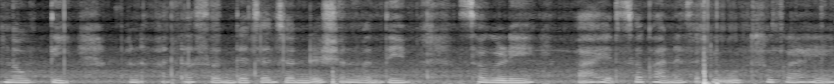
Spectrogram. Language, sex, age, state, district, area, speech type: Marathi, female, 30-45, Maharashtra, Yavatmal, rural, spontaneous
